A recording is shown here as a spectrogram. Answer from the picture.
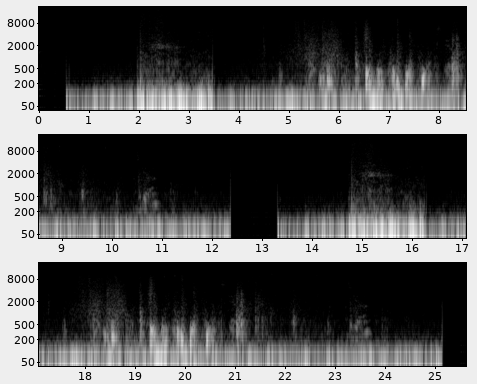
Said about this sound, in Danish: der kan man jo så tydeligt høre, at Morten han stormer ned ad trapperne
